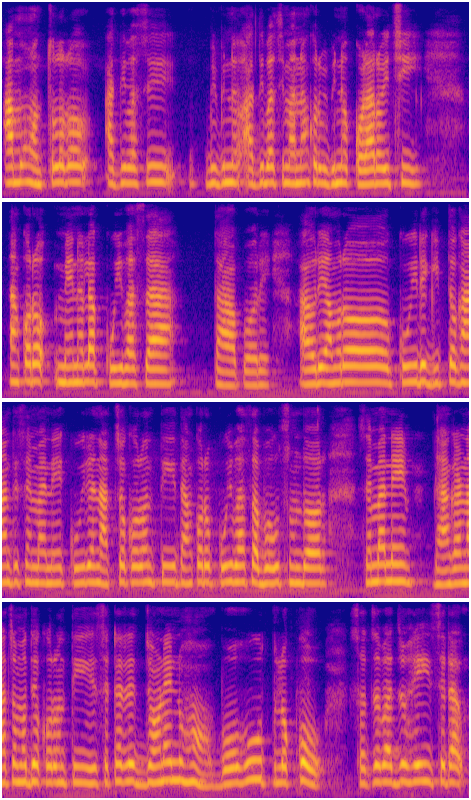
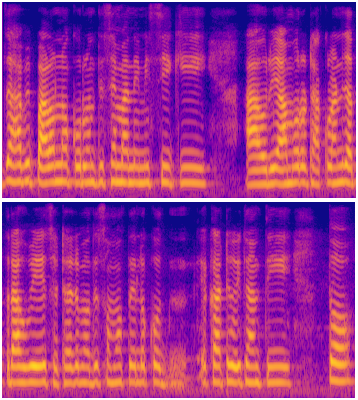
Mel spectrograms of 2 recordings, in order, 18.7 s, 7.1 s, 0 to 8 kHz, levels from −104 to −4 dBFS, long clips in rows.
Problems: none marked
